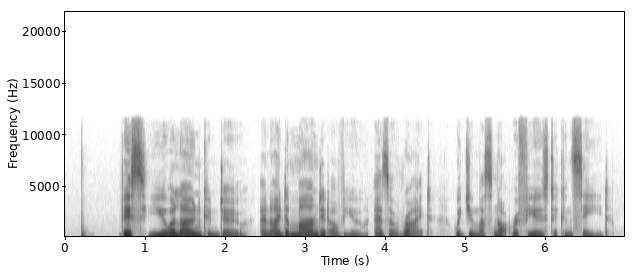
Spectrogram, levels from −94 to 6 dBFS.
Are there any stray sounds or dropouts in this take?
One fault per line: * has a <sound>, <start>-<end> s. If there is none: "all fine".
* has a thud, 0.2-0.4 s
